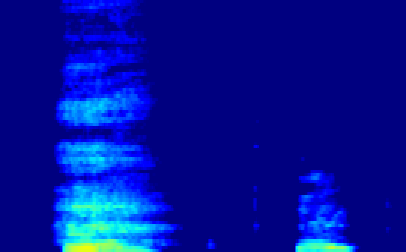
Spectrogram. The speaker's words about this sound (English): yawn.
